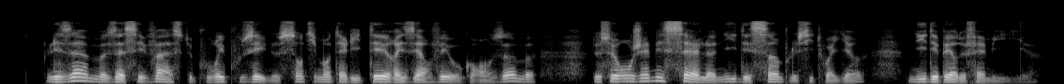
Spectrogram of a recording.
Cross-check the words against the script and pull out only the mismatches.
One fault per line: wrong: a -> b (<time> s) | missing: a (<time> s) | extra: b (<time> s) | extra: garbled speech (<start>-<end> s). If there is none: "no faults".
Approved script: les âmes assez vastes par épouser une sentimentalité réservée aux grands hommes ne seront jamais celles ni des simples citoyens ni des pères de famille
wrong: par -> pour (1.9 s)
